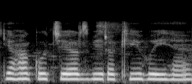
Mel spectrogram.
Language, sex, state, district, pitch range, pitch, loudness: Hindi, female, Jharkhand, Ranchi, 240-255 Hz, 245 Hz, -12 LUFS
